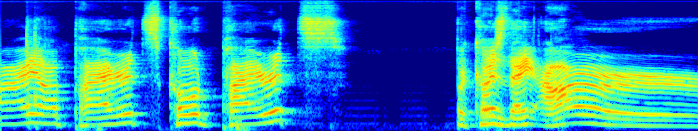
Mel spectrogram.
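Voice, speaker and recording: A man puts on a shrill character voice, high in pitch. He speaks at a very slow pace. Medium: read story. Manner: pirate slang, jokey.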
